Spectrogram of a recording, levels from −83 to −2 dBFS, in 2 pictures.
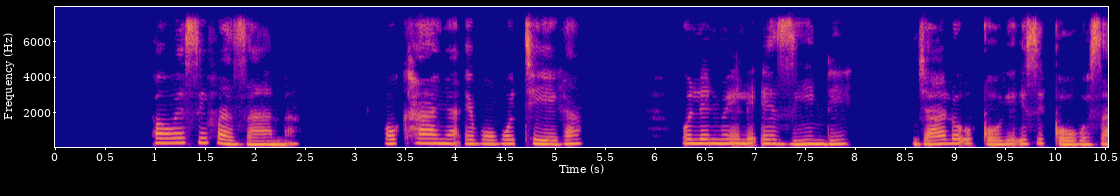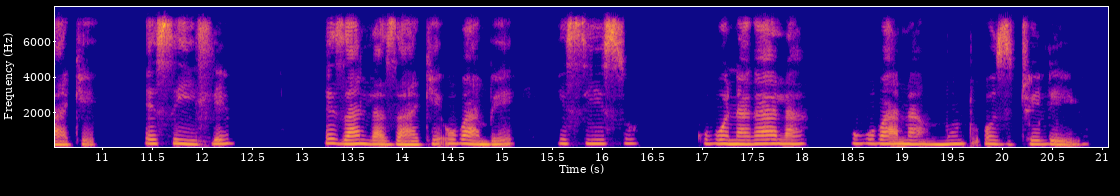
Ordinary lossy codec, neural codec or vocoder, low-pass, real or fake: Opus, 64 kbps; vocoder, 44.1 kHz, 128 mel bands every 512 samples, BigVGAN v2; 7.2 kHz; fake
